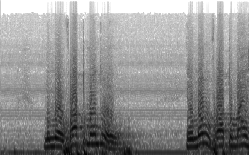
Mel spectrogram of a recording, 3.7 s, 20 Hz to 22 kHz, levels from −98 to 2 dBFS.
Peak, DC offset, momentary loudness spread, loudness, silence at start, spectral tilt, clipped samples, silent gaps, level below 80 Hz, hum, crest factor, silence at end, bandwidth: 0 dBFS; under 0.1%; 18 LU; -6 LUFS; 0 s; -8 dB/octave; 3%; none; -14 dBFS; none; 6 dB; 0 s; 14.5 kHz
